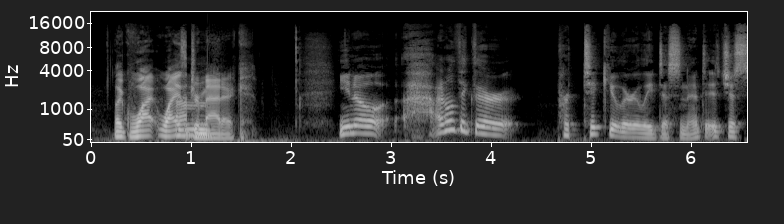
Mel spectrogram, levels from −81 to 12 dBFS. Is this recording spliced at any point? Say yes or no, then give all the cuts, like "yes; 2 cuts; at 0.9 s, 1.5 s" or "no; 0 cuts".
yes; 1 cut; at 1.0 s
